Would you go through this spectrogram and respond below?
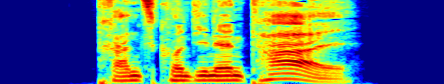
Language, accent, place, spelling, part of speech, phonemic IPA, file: German, Germany, Berlin, transkontinental, adjective, /tʁanskɔntɪnɛnˈtaːl/, De-transkontinental.ogg
- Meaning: transcontinental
